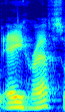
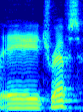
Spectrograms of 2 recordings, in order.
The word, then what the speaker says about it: Ahrefs: this topic so we're going to go into ahrefs or ahrefs however you want to pronounce it and we're going to be doing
